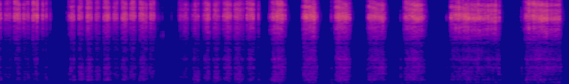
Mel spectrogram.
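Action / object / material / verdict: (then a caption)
scrape / foam-core emery nail file / emery / none. Gloved fingers rub a small white model tooth back and forth across a long, curved foam emery nail file with a grey abrasive surface over a foam core, lying on a dark table. The result is a dry, bright, hissy filing and sanding rasp with almost no low end. It starts as quick, choppy strokes in clusters and then becomes slower, separate, longer rubbing passes with brief silences between them.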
